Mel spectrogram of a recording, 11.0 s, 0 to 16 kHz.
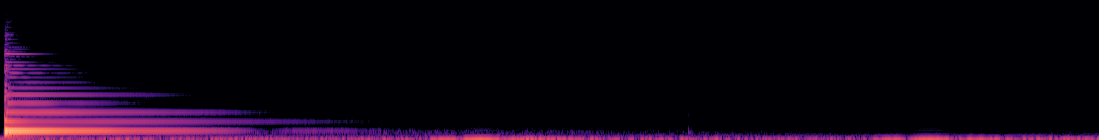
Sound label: Guitar B3; ff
